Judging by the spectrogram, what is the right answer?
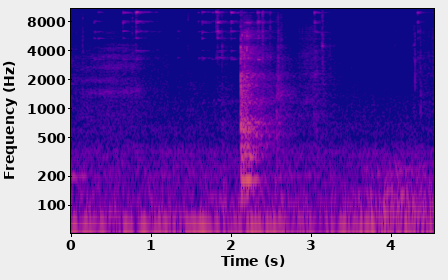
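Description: Small metallic clicks and clinks from a serger being handled as its threads are straightened under the presser foot, with one sharper knock about two seconds in.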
